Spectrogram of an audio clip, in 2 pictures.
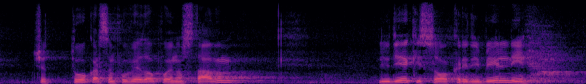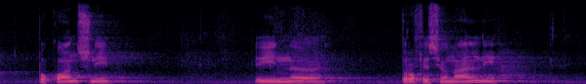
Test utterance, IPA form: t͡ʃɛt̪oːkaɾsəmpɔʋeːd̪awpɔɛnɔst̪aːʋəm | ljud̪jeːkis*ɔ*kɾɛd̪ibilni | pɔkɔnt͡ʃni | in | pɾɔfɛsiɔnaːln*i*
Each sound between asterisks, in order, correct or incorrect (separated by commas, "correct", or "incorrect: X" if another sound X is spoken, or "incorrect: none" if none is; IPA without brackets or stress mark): correct, correct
